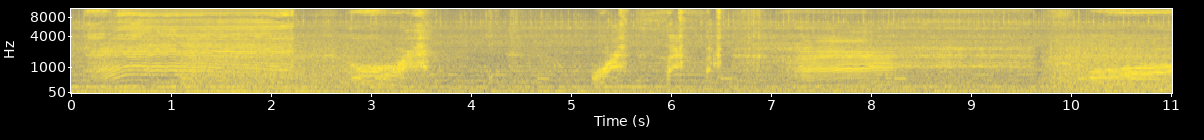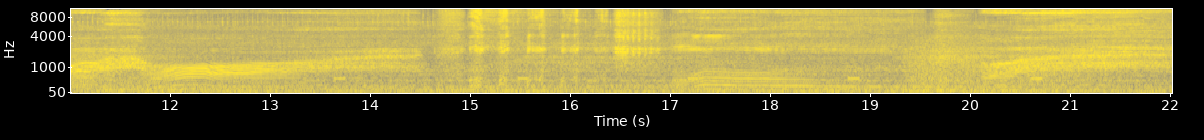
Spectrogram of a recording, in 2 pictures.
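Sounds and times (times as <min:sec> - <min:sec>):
low rumble: 0:00.0 - 0:22.0
person moaning wordlessly: 0:00.0 - 0:22.0.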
